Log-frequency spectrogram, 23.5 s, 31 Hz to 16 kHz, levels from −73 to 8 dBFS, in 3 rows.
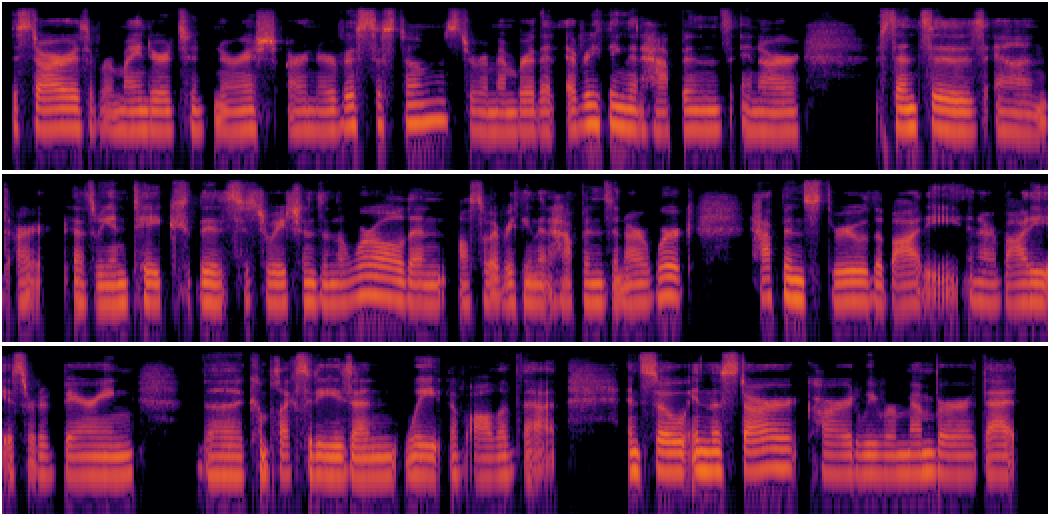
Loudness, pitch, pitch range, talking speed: -24 LUFS, 140 Hz, 135-155 Hz, 165 wpm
